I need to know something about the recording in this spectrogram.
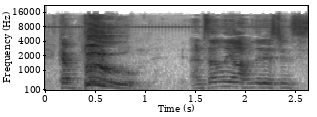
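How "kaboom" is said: loud, high shouted sound effect; explosive, drawn-out boom; booming explosion. A narrator's reading. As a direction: shout it like a blast going off. Narrator imitates the explosion.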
